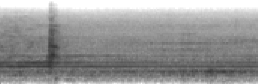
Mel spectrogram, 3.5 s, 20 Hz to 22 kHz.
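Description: Anker SOLIX E10 battery system's cooling fans whirring as a steady broadband hum with faint tonal whine, constant throughout, with one brief sharper burst near the start.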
